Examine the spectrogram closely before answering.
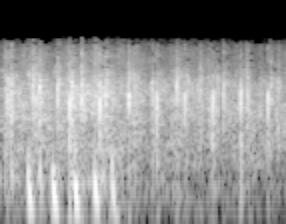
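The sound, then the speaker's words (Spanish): An audience at a live radio talk session breaks into applause for those seated at the back against the wall, a dense, steady patter of many hands clapping at moderate loudness that thins slightly toward the end, with no voices heard over it. “Un aplauso para ellos también, entonces.”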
